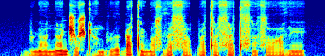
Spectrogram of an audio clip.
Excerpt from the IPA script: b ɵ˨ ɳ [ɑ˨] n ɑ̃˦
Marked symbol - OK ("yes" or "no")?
no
